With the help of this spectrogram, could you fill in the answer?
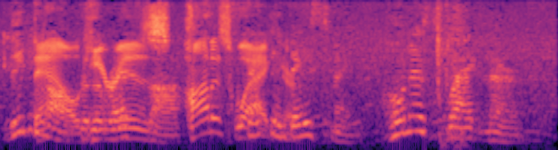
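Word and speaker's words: Honus: Honest Wagner. Is it Honest or Hannis? It was Hanis.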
